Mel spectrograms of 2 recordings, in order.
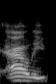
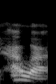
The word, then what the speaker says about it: Ally: spell that is it some people say ally i was saying ali but when i went to the dealership they was like oh you mean ally i'm like yeah oh okay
